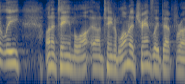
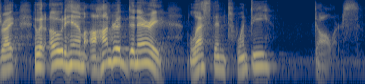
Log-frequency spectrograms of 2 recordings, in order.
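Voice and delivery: ordinary delivery

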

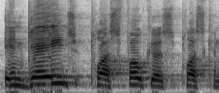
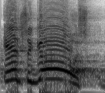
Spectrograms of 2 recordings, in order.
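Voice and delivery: high, drawn-out terrified cry; cry of fear; 13 semitones higher, 4 dB louder, slower than usual. Acted. Disciples seeing a figure on the lake, crying out in fear. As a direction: cry out in mock terror, stretching it. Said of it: "cried out in fear".

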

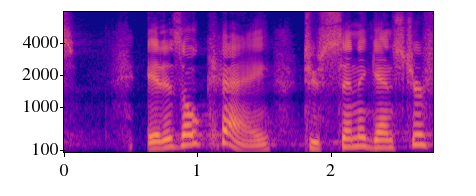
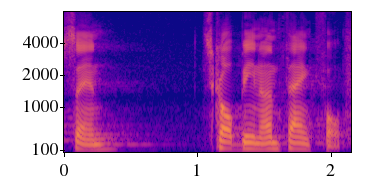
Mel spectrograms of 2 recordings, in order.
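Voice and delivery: normal talking voice

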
